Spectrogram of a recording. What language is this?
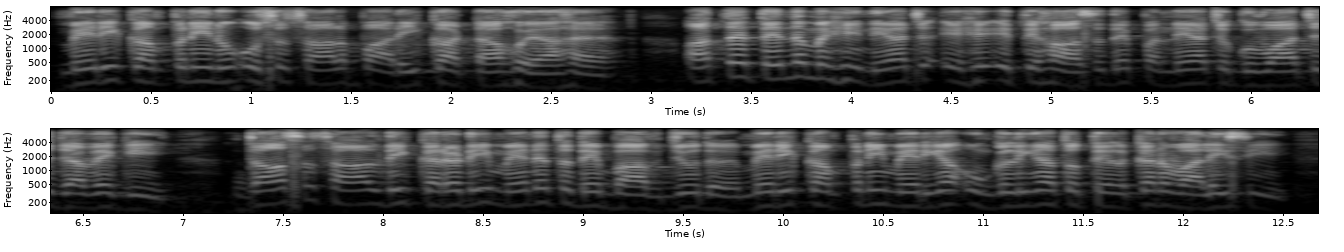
Punjabi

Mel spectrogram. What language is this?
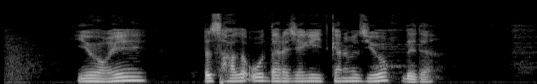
Uzbek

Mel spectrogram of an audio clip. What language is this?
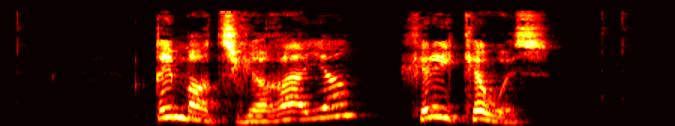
Kabyle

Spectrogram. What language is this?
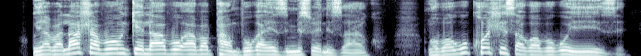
North Ndebele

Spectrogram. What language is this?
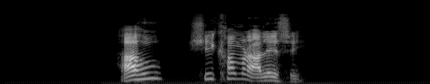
Wadiyara Koli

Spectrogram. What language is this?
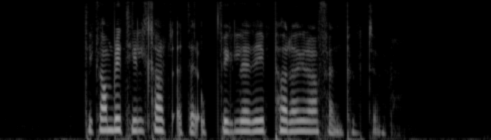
Norwegian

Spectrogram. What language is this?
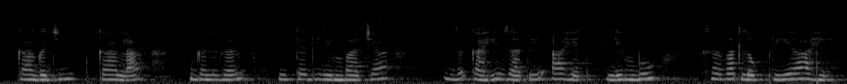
Marathi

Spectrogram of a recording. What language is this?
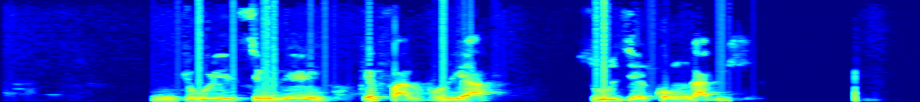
Mbum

